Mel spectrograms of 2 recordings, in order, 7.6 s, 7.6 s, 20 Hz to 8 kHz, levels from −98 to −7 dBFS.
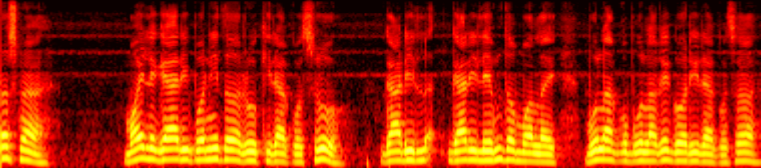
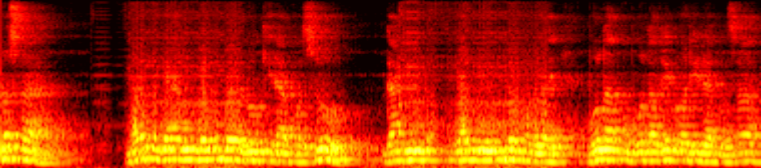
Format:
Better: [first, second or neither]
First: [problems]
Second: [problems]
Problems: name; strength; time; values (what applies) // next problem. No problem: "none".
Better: first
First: none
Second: noise reduction (neural separator model SepFormer DNS4)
